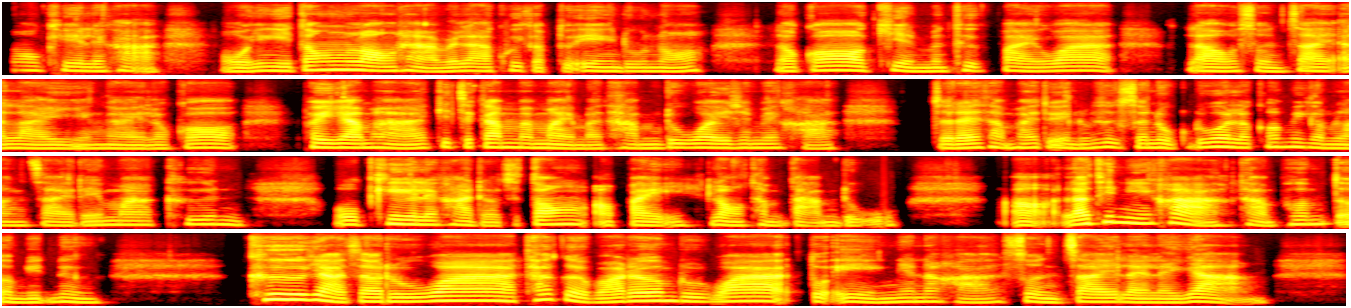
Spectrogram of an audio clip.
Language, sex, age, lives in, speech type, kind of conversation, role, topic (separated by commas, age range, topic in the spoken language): Thai, female, 45-49, Thailand, read, expert-assistant, asker, การสร้างแรงบันดาลใจให้ตนเองควรทำอย่างไร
